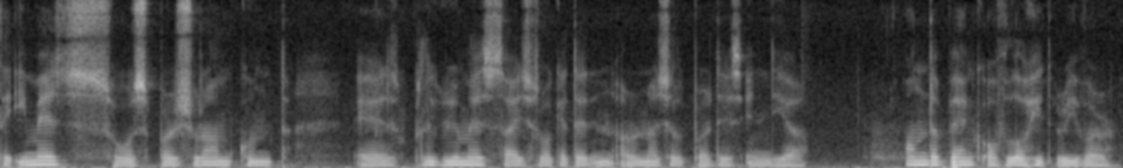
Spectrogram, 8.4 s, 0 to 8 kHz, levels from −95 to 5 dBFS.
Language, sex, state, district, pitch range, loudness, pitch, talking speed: English, female, Arunachal Pradesh, Lower Dibang Valley, 155-170 Hz, -21 LUFS, 160 Hz, 135 wpm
